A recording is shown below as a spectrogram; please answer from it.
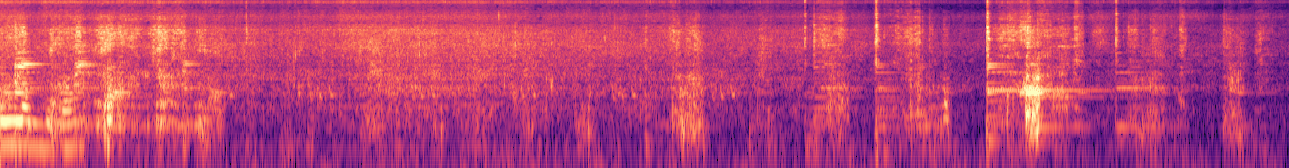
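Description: Butter egg masala curry being stirred in a pan, with a soft sizzle and scraping of the spoon against the pan, a few sharper clinks of metal near the end.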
